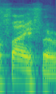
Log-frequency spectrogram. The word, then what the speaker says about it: Pfeiffer: the actress uh michelle pfeiffer right yeah oh yeah you know her name her name starts with the p and the f right right so you know you know the p is silent like the p in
